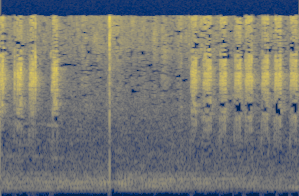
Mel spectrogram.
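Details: Plain prinia song for tutoring other songbirds: a few scattered high chirps and a single sharp click, then a quick run of evenly spaced buzzy notes, over a faint low hum.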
